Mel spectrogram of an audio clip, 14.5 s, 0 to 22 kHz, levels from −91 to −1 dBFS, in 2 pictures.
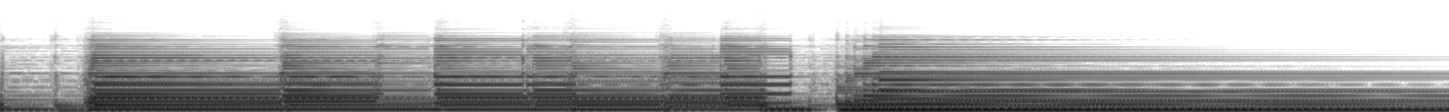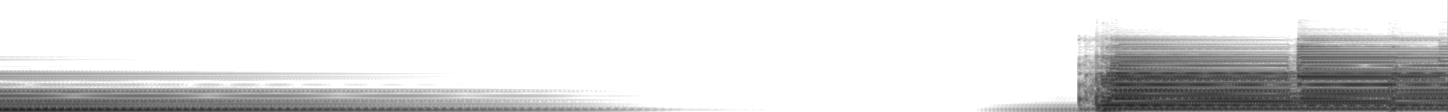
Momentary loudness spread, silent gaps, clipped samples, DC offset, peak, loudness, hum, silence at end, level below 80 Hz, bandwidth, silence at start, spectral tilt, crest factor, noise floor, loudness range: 14 LU; none; under 0.1%; under 0.1%; 0 dBFS; -16 LUFS; none; 0 s; -42 dBFS; 5.6 kHz; 0 s; -10 dB/octave; 16 dB; under -90 dBFS; 14 LU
